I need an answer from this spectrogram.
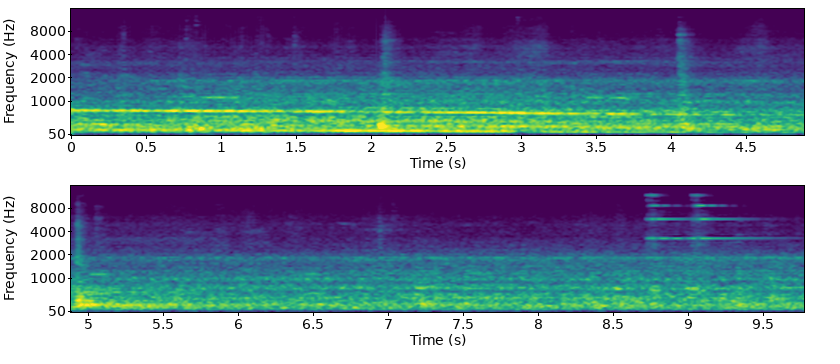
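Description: Keikyu electric train heard from inside the car: the traction motor whine glides down in pitch as the train slows, over running noise, with sharp clacks from the wheels on rail joints about two, four and five seconds in. A brief high squeal comes near the end.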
